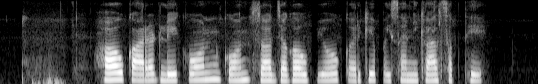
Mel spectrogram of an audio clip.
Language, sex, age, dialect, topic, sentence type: Chhattisgarhi, female, 18-24, Northern/Bhandar, banking, question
